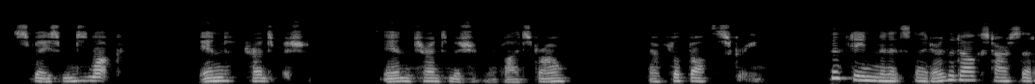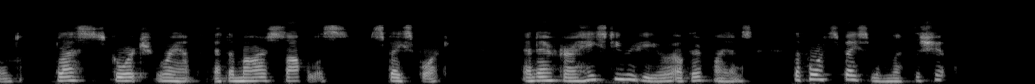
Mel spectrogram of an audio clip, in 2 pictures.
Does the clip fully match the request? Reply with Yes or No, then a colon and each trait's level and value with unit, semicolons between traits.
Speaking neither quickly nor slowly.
No: slow, 125 wpm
